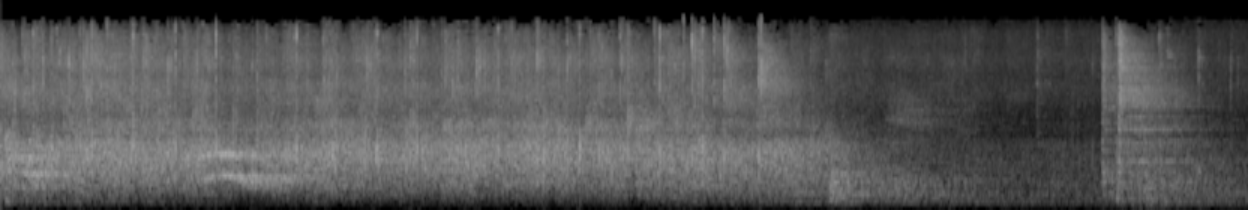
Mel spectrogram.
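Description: Audience applause in a school auditorium, dying away about seven to eight seconds in, with a short burst of noise shortly before the end.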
